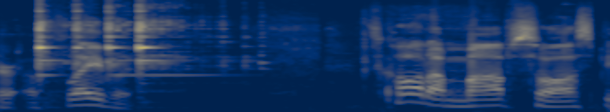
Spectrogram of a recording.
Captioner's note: glass bowl clanking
